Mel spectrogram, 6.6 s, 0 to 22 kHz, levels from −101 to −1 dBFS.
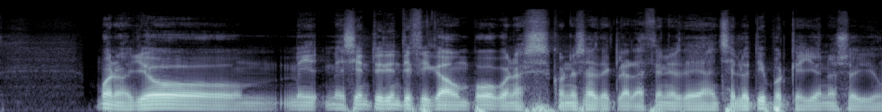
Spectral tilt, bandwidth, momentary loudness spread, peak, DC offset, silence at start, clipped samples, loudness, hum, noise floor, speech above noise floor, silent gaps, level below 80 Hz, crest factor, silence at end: -6.5 dB/octave; 13.5 kHz; 10 LU; -10 dBFS; under 0.1%; 0.75 s; under 0.1%; -27 LUFS; none; -66 dBFS; 40 dB; none; -38 dBFS; 16 dB; 0 s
